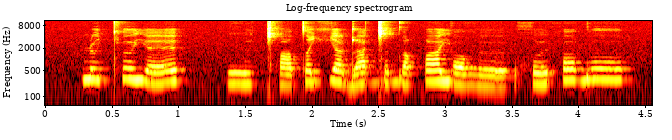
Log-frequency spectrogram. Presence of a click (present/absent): present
